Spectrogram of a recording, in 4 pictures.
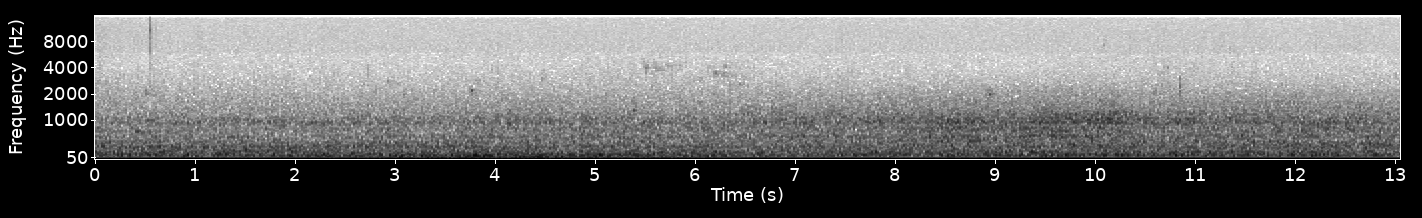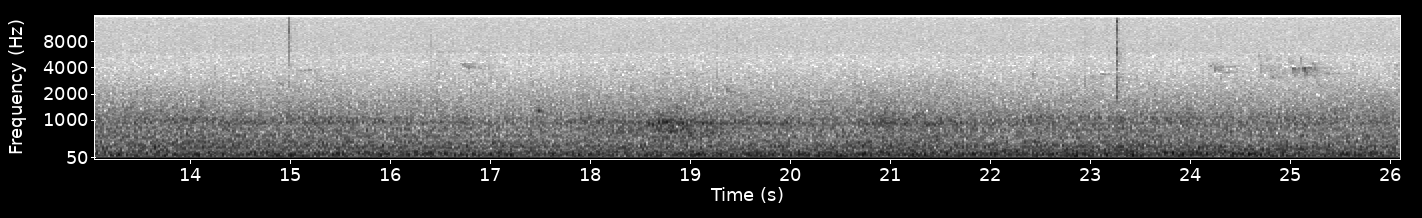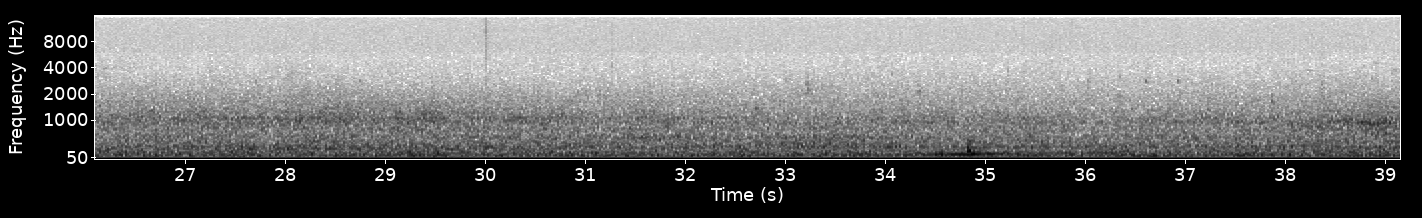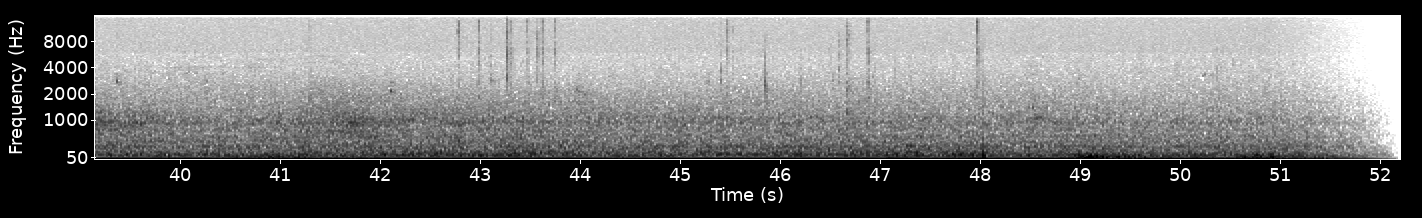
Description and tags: City Skyline Rooftops Noisy London
Rooftops, Skyline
